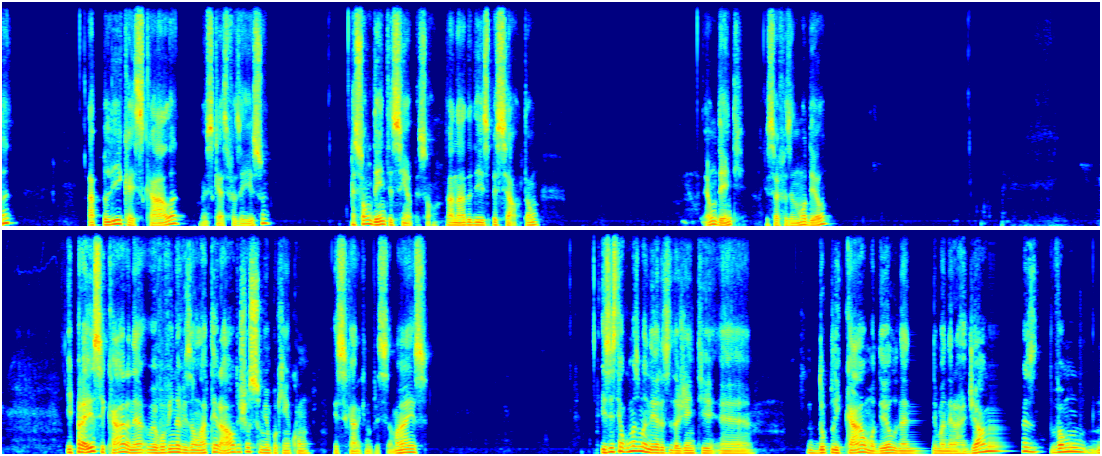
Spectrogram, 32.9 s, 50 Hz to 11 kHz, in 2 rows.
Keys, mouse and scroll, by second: 2.1-6.1 middle drag, 6.1 click, 10.4-21.6 middle drag, 21.6 click, 25.5 KP_1, 25.8 KP_3, 29.7 shift+middle click, 29.9-30.9 scroll up 4, 30.2 shift+middle click.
